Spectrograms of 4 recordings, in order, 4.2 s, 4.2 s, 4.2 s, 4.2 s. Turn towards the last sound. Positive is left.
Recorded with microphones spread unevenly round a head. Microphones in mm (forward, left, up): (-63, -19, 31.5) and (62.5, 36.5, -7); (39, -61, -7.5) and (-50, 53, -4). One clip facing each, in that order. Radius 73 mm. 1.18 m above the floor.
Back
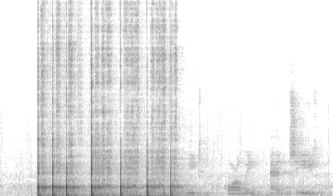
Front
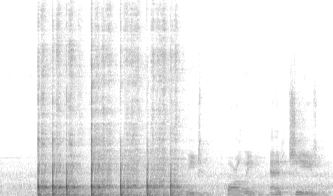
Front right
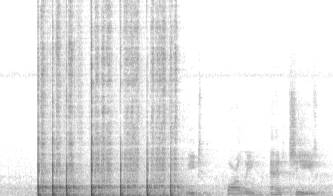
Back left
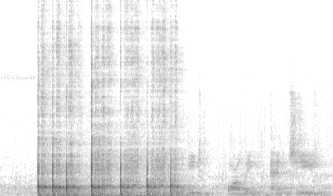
turn(degrees=-25)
